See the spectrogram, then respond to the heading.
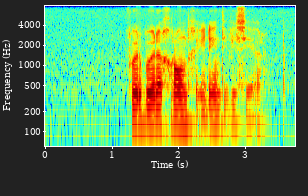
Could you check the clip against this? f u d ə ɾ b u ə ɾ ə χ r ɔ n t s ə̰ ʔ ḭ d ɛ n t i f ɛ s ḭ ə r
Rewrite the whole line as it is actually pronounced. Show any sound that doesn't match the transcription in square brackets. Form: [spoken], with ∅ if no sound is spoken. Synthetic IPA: f u [∅] ə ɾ b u ə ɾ ə χ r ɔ n t [χ] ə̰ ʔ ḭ d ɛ n t i f [i] s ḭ ə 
